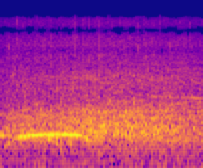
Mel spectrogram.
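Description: Theatre audience applauding, clapping as a vote for contestant number one, with one held, pitched call rising over the clapping in the first second.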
